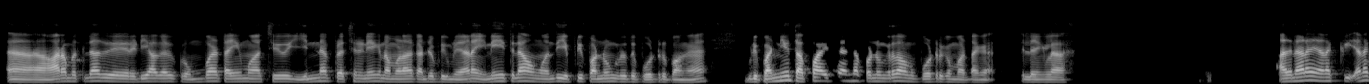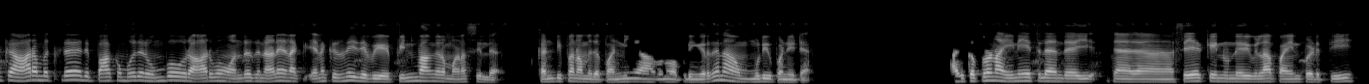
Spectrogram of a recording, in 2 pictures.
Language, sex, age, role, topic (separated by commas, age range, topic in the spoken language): Tamil, male, 20-24, guest, ஒரு திட்டம் தோல்வியடைந்தால், நீங்கள் எப்படி மீண்டு வருவீர்கள்?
